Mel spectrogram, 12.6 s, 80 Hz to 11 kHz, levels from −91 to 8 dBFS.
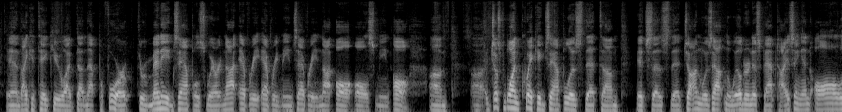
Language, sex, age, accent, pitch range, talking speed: English, male, 50-69, American, 120-145 Hz, 210 wpm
